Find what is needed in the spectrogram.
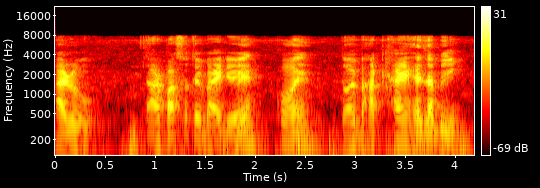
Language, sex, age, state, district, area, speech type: Assamese, male, 45-60, Assam, Nagaon, rural, spontaneous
